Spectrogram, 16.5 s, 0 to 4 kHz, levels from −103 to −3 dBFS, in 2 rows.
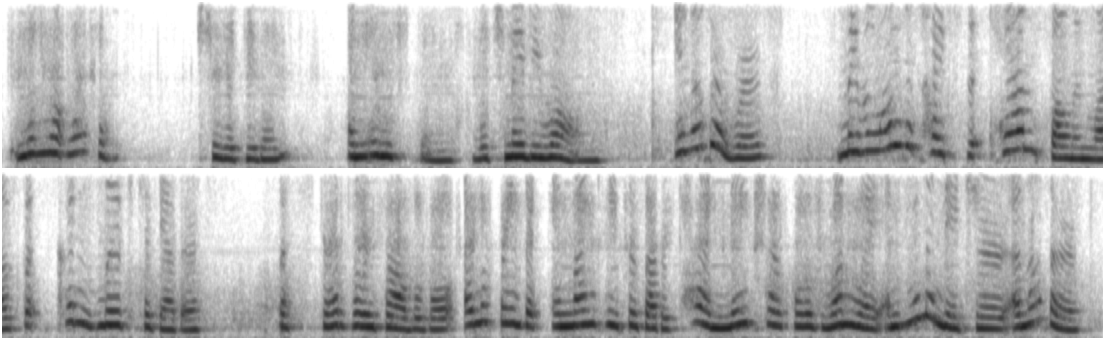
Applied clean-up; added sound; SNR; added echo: neural separator model SepFormer DNS4.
